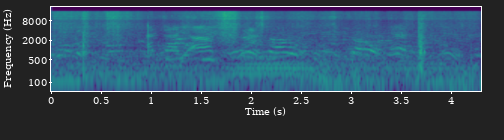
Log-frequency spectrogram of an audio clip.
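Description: Unintelligible chatter of several voices over a steady low engine hum, with a few sharp clicks; the loudest click comes near the end.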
